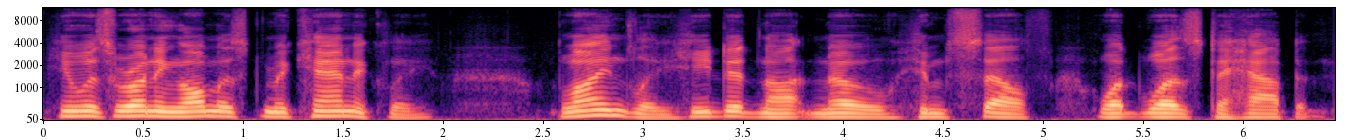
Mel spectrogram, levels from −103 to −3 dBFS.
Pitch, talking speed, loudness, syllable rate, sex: 125 Hz, 140 wpm, -17 LUFS, 4.4 syllables/s, male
